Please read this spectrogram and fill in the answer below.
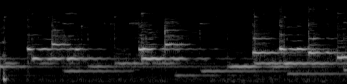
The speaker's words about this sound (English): Y'all hear the bells.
